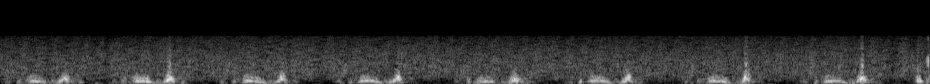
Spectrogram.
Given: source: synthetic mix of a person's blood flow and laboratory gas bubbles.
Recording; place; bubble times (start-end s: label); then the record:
Doppler ultrasound of blood flow; precordium
9.15-9.31 s: bubbles
From the record:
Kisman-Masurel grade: 213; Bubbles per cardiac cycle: several, 3 to 8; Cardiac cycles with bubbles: 1 to 10%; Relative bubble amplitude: loud (0.450 to 0.775); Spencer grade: 1 (occasional bubble signal discernible with the cardiac motion signal, with majority of cardiac periods free of bubbles); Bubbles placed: only in the low amplitude regions of the cardiac cycle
